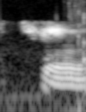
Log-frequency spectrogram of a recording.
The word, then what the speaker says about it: Ching: Uh, the Tao Te Ching, it's, it's, pronounced Ching.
